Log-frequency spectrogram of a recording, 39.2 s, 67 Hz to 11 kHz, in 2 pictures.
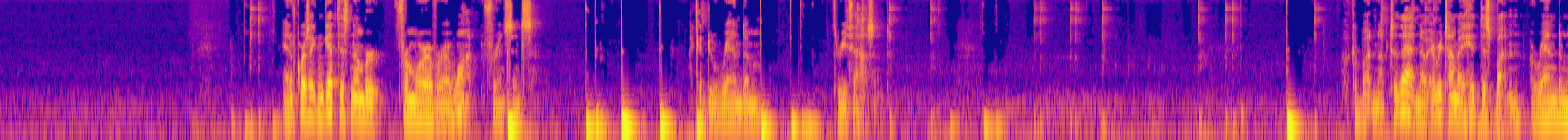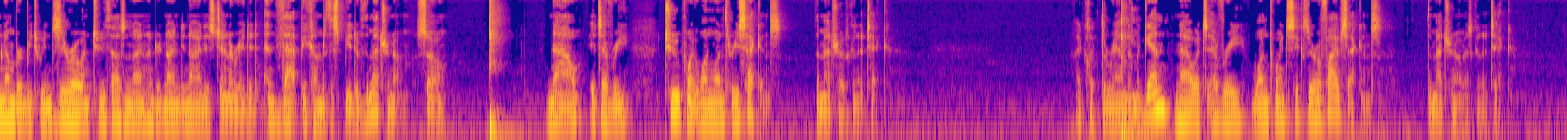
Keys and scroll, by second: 6.3-9.8 typing, 12.2 super+j, 16.0 b.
